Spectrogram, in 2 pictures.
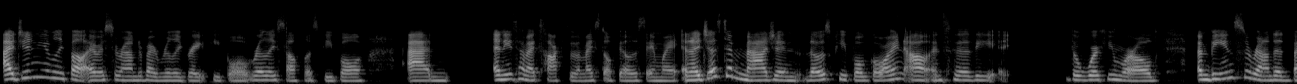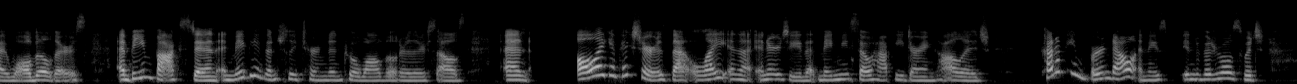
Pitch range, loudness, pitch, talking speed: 180-230 Hz, -32 LUFS, 200 Hz, 195 wpm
